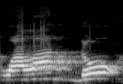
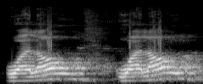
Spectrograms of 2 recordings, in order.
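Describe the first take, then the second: First: The consonant is a plain d sound. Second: The consonant is the emphatic, lateral sound. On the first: The speaker calls it wrong. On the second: The speaker calls it right.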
